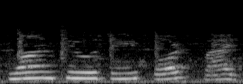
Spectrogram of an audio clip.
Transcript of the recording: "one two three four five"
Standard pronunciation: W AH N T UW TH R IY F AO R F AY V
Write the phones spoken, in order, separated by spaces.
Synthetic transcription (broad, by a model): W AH N T UW T R IY F AO R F AY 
